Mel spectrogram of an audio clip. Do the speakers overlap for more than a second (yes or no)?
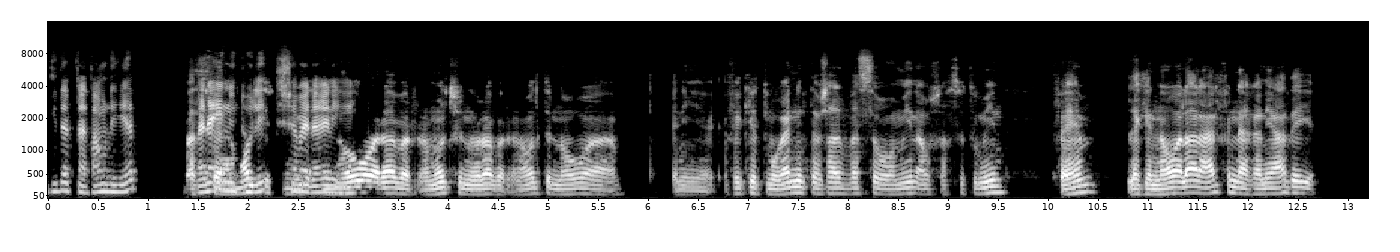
yes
